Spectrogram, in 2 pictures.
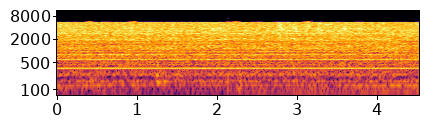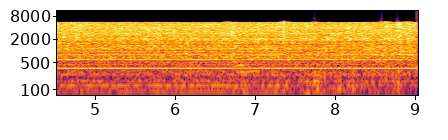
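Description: Steady mechanical hum of an idling vehicle: an even drone with a constant low tone, unchanging throughout.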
